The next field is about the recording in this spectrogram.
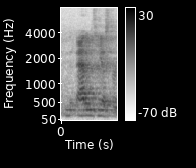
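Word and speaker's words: ADAMTS13: The way you pronounce when I say add TS13, sound like you said add S13. Adam TS13. Okay, Thank you. I didn't know if there was a better way to pronounce it. It's just kind of a tongue twister, you know. Yeah, like Adam, like Adam and Oh, Eve.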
